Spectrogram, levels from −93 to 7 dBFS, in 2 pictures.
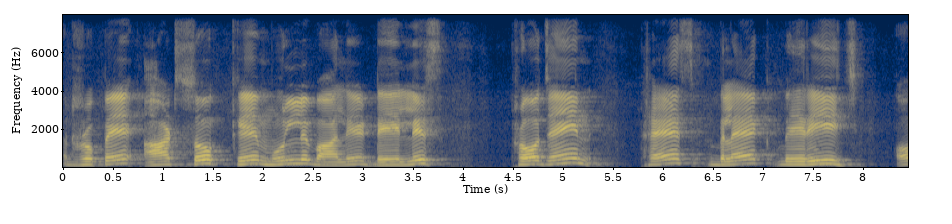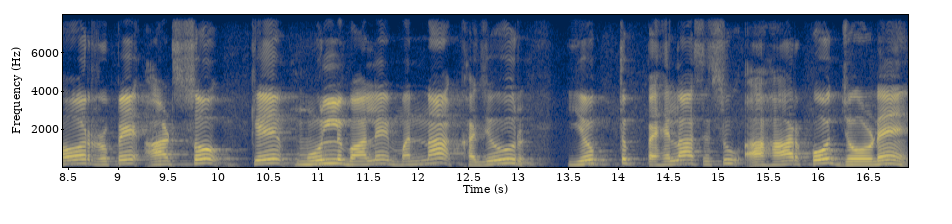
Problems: background sounds at intervals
